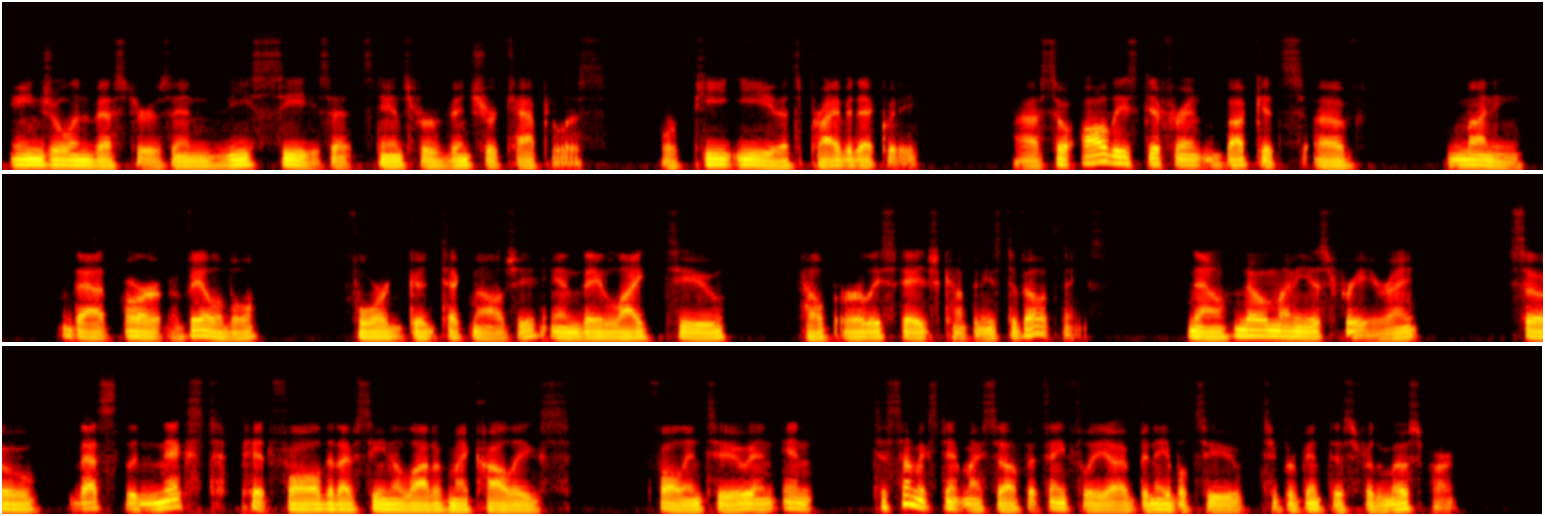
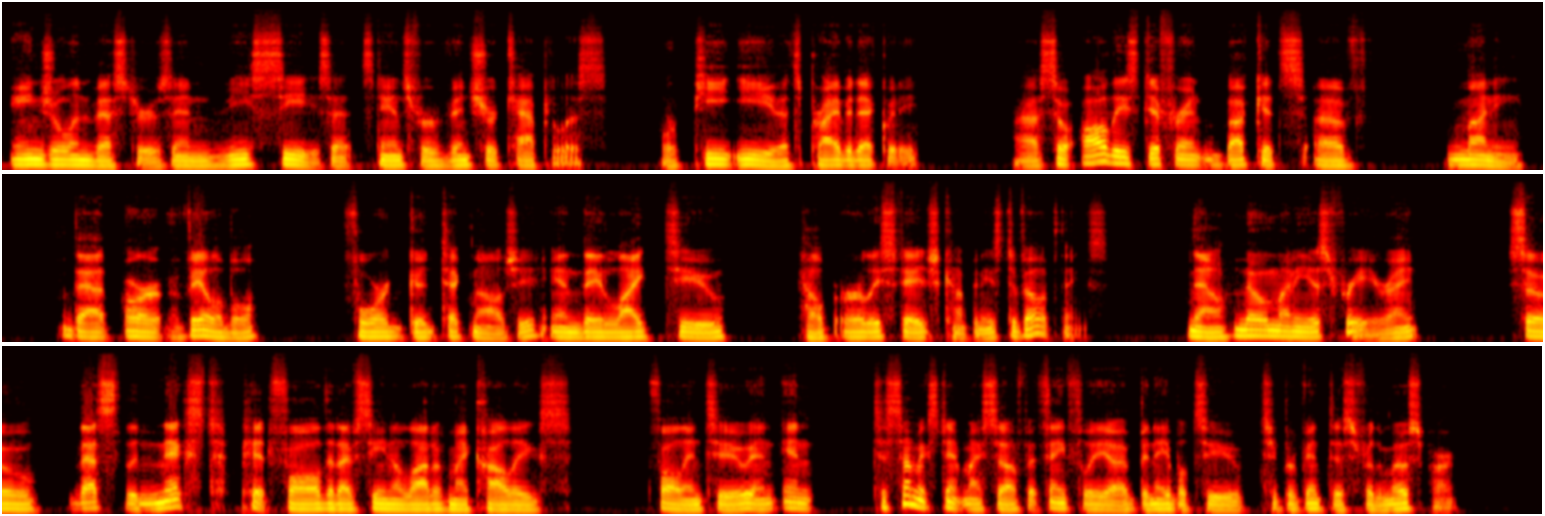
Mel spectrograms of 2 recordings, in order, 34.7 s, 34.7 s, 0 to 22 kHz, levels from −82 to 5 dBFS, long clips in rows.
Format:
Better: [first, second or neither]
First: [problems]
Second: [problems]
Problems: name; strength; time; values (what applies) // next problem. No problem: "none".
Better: second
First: muffled; very; fading above 2.5 kHz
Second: none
